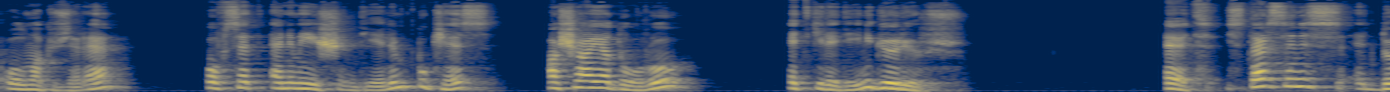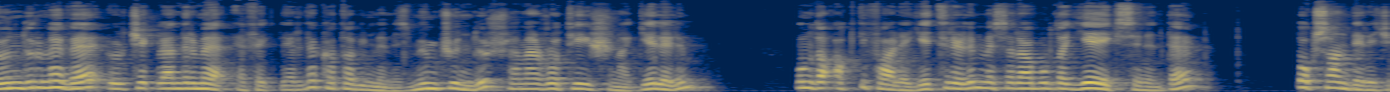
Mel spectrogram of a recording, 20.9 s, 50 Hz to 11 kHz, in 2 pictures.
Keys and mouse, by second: 3.1 click, 3.9 click, 4.8 click, 7.9 click, 8.5 middle drag, 9.4-9.7 middle drag, 10.4 middle click, 12.2-12.9 middle drag, 13.5 middle click, 14.5 click, 16.1 drag, 18.0-20.3 drag.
